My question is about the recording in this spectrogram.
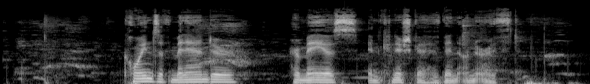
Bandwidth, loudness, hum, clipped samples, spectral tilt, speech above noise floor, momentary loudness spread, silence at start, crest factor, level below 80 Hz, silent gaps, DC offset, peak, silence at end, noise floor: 15 kHz; -17 LUFS; none; under 0.1%; -3.5 dB/octave; 23 dB; 24 LU; 0.2 s; 20 dB; -38 dBFS; none; under 0.1%; 0 dBFS; 0.15 s; -41 dBFS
